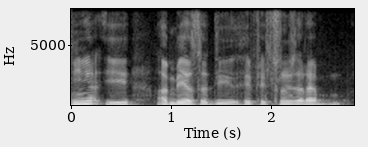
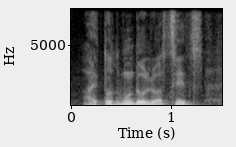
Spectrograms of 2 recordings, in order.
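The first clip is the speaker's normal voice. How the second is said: usual speaking voice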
